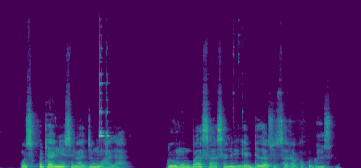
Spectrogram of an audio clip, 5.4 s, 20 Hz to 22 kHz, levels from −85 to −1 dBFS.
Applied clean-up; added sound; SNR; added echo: neural mask model Resemble Enhance denoiser.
